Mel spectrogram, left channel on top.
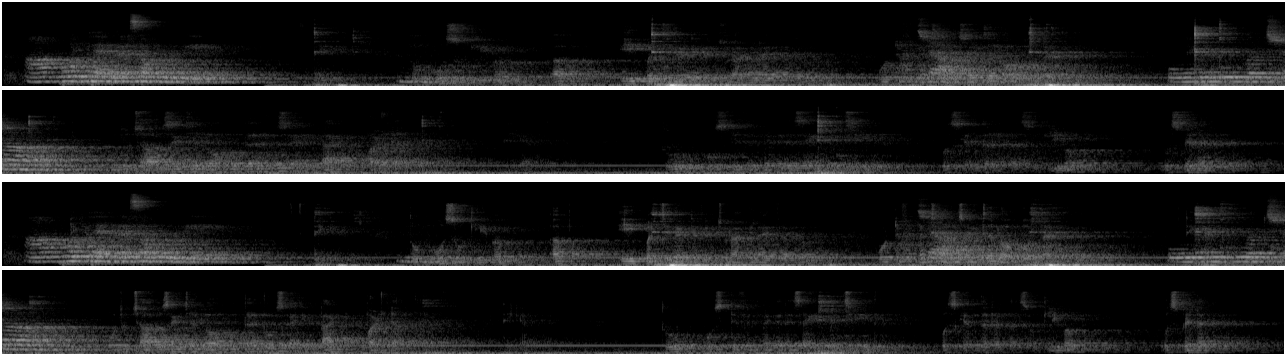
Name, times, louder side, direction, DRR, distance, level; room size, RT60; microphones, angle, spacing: voice 1, 0.2-2.1 3.9-4.3 8.9-9.5 11.6-13.4, equal, 5° left, -12 dB, 0.7 m, -35 dB
Liquid, 2.6-21.2, equal, 70° left, 0.4 m, -35 dB
voice 2, 3.7-5.1 5.5-5.6 6.2-8.1 8.4-10.6 11.8-12.1 12.6-12.8 13.3-16.2 16.5-17.1 17.8-18.1 18.7-18.8 19.4-21.5 22.2-23.7 24.4-24.9, right 1 dB, 35° right, -2 dB, 0.3 m, -43 dB
2.4 x 2.3 x 2.6 m, 2.8 s
head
